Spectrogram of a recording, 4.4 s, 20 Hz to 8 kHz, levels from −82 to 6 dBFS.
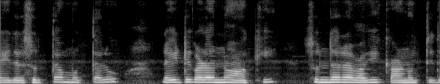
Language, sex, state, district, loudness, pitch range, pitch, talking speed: Kannada, female, Karnataka, Bangalore, -14 LUFS, 210-230 Hz, 220 Hz, 95 wpm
